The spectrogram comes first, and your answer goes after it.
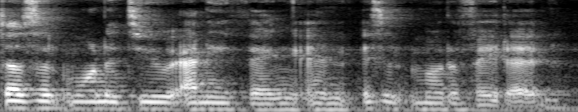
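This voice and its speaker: A woman with a very deep, low pitch talks at a moderate pace. Audible room echo surrounds her voice. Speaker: vlogger. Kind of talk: casual chat.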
